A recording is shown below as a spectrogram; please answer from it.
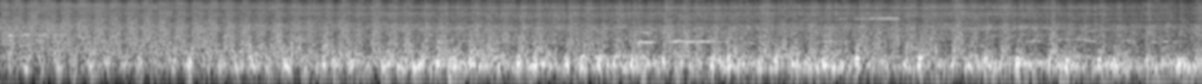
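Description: Many patangomes, round metal pan rattles filled with seeds or shot, shaken together in a fast, dense, continuous rattle, over drumming. Faint singing voices come through now and then.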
